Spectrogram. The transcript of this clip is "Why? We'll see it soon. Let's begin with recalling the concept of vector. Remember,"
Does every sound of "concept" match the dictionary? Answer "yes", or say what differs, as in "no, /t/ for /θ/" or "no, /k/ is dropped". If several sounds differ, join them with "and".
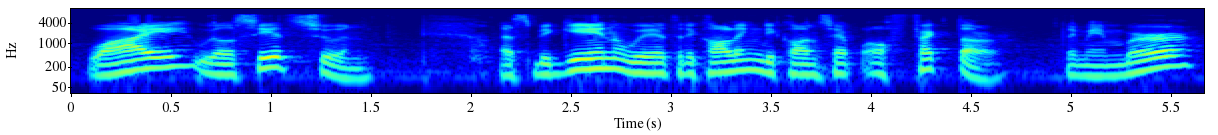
yes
